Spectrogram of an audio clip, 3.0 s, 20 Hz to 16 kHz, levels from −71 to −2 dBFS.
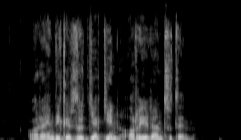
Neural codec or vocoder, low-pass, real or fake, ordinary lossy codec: vocoder, 44.1 kHz, 128 mel bands, Pupu-Vocoder; 14.4 kHz; fake; Opus, 64 kbps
